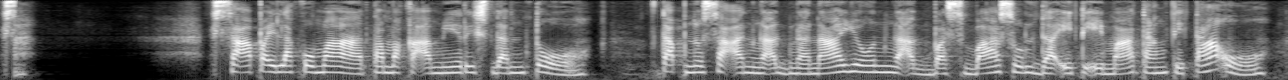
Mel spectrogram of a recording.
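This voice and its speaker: A woman's voice: fairly low pitch, slow. A woman playing a sympathetic friend in a radio drama, consoling and moralizing in an earnest way. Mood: sympathetic, disapproving.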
